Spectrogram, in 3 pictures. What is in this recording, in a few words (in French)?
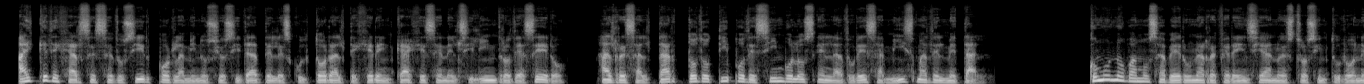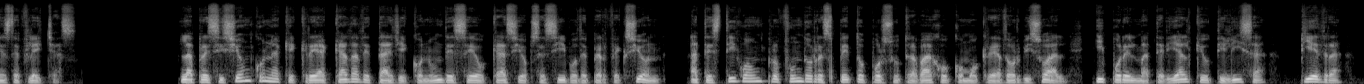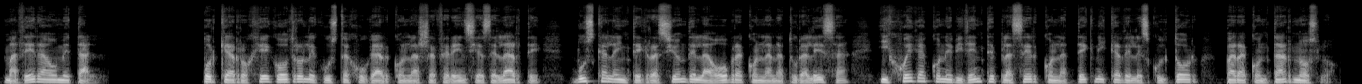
espagnol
